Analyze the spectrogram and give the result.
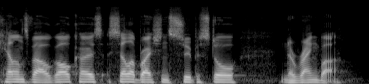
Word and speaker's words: Narangba: really Narangba.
